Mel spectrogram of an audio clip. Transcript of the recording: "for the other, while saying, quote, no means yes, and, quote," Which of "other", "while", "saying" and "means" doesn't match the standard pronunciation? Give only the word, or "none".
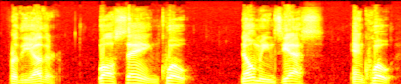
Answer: none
